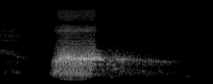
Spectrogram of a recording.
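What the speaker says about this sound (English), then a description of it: "Exhale, you close the ribs and breathe all your air out" A single forceful exhale during an abdominal breathing exercise, pushing all the air out in a long breathy rush that fades away, close to the mic and heard alone.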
